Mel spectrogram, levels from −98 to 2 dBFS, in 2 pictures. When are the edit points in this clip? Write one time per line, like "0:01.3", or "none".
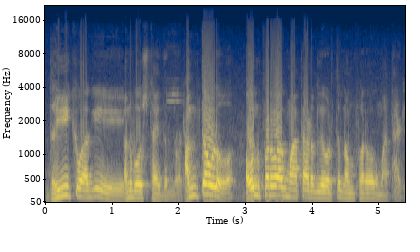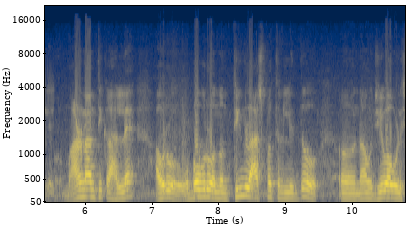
0:01.1
0:01.9
0:02.9
0:05.6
